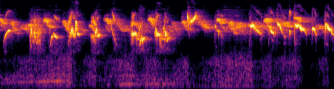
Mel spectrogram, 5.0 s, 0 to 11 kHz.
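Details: White-eye in captivity giving open song, 23 March 2022, on a warm-humid-weather diet: a rapid, continuous, high twittering with tightly packed slurred notes.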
